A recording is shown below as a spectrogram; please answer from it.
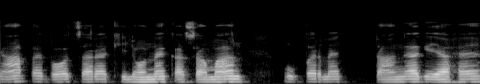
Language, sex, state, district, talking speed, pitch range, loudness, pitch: Hindi, male, Jharkhand, Deoghar, 150 wpm, 120-125 Hz, -18 LUFS, 120 Hz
